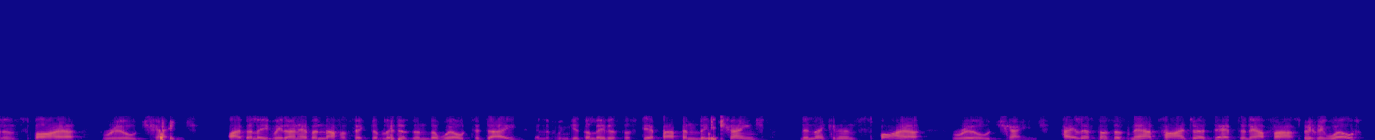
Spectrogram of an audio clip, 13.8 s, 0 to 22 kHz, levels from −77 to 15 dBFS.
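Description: Speech runs through the GSM full-rate codec for its entire length. A spectrogram shows energy confined to roughly 300 Hz to 3.5 kHz with nothing above. The voice has a gravelly, buzzy roughness from the coarse pulse excitation, which fits a 13 kbps full-rate GSM link. GSM bit errors break through at 1.59–1.77 s (after "inspire real"), 3.90–4.05 s (before "in the world today"), 7.01–7.26 s, 10.02–10.10 s (after "they can inspire real") and 13.06–13.19 s. Corrupted filter, pitch and gain values turn those moments into squawks and gargling pops, which show as sudden level spikes in the waveform and smeared, misplaced bands on the spectrogram.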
